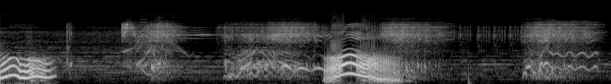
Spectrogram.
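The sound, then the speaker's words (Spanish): A video game card character, a Valkyrie, gives a short, sharp cry, then breaks into brief bursts of warbling sung notes over bright, shimmering chime-like sparkles, loud. “Es un, como una, un gritito y luego canta.”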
